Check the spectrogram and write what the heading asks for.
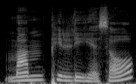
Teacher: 그다음에 두 가지 룰, 즉 위에 나와 있는 두 가지 룰이 다 적용이 된다면, 즉 14A와 B의 룰이 다 적용이 된다면 원래 망이었던 것이 필리에서처럼 필리와 같은 벌브 룻과 합쳐지게 되면 맘필리해서 무와 푸가 조음점이 같아지는 경향이 되어서 워낙에 응이었던 것이 무로 바뀌게 되고요. 두 입술 소리로 바뀌게 되고, 그리고 나서 다시 두 번째 14B의 룰에 따르면 voiceless consonant, 즉 무성 자음은 베이스의 무성 자음은 탈락이 된다라고 했었는데, 여기서 베이스에 있던 무성 자음, 즉 푸는 무성음이죠.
